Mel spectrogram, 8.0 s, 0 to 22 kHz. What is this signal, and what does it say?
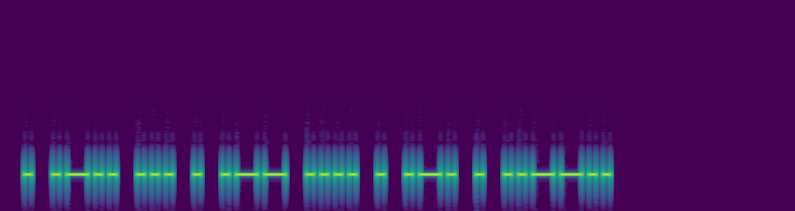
Morse code, heard as a keyed tone, about 17 wpm, 700 Hz. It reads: ELSEWHERE?
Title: Sentences from Top 1600 Words 17wpm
